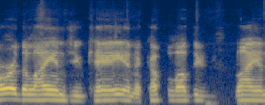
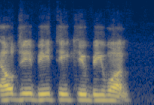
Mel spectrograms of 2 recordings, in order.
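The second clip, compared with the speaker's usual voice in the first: ordinary talk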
